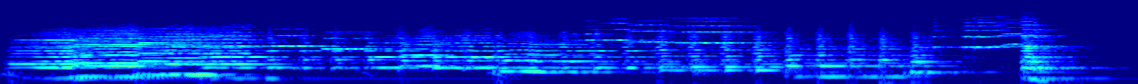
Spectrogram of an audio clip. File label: Decca, Jazz for piano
